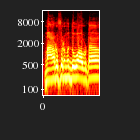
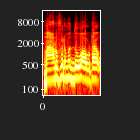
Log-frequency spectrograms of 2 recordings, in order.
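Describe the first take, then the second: Both takes have the same delivery.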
